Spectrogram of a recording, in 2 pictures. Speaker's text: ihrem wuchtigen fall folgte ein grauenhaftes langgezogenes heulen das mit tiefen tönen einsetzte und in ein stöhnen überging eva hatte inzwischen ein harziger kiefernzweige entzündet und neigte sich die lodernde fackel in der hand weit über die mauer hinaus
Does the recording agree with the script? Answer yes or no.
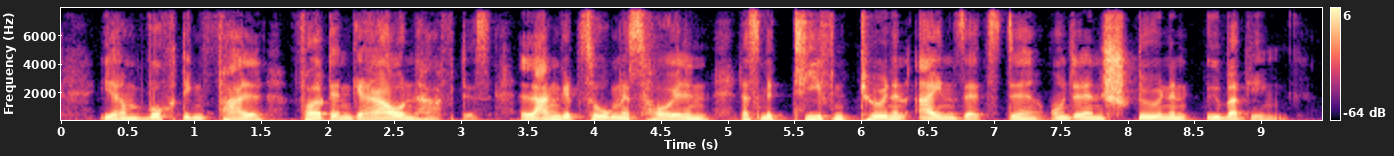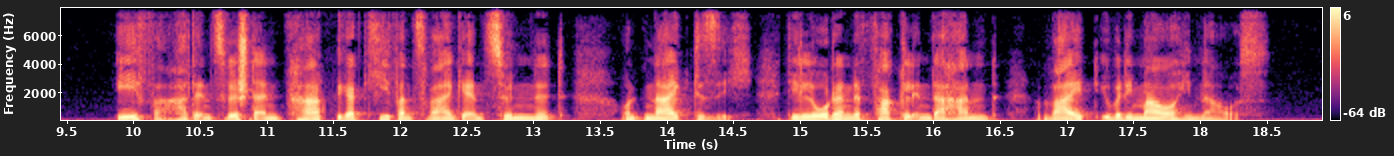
yes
